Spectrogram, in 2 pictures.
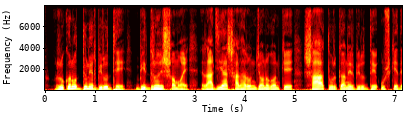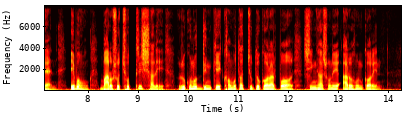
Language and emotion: Bengali, neutral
